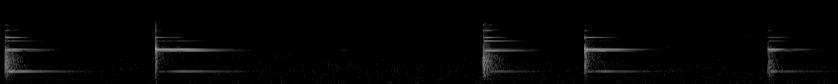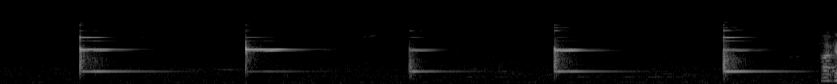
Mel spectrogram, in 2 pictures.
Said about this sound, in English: the metamorphosized quartzite that's underneath. And that's how it rings.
